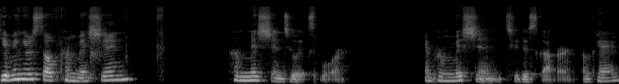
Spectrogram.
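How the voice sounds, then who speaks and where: With vocal fry and a medium pitch, a woman talks at a moderate pace using very wide pitch swings and long, frequent pauses. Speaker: tarot reader and vocal coach. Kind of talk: live stream tarot reading. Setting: live stream.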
